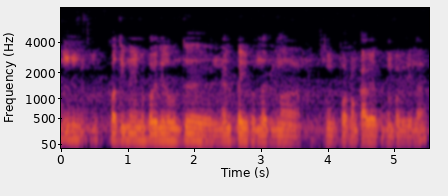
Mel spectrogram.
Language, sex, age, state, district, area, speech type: Tamil, male, 45-60, Tamil Nadu, Krishnagiri, rural, spontaneous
